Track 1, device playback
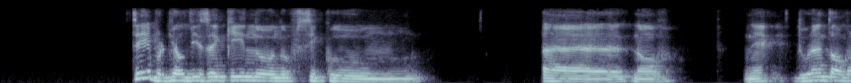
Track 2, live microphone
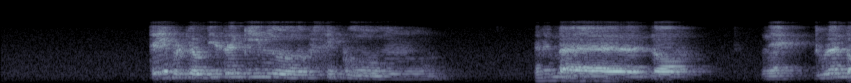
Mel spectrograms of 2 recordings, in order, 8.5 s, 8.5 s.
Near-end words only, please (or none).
era muito rígida.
